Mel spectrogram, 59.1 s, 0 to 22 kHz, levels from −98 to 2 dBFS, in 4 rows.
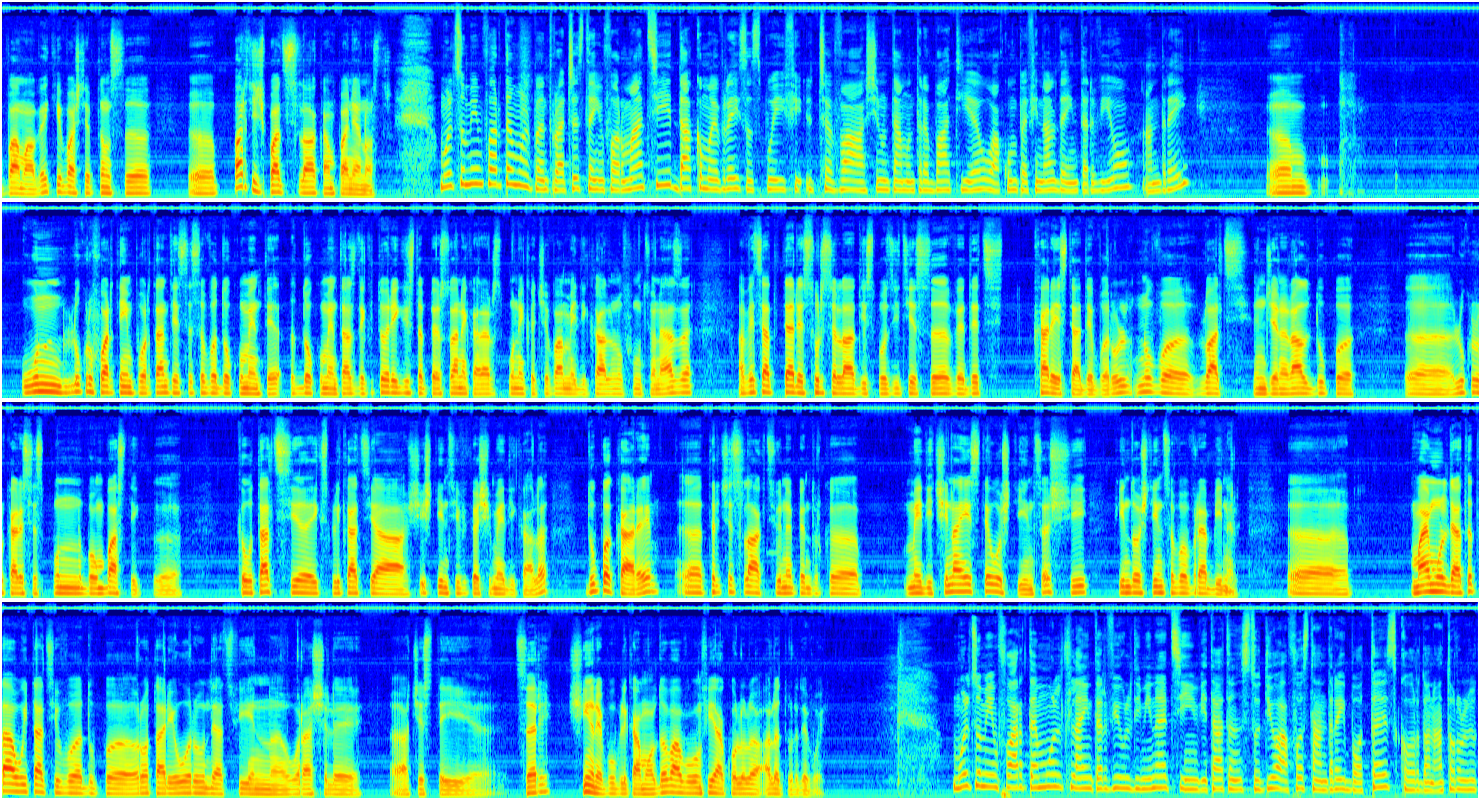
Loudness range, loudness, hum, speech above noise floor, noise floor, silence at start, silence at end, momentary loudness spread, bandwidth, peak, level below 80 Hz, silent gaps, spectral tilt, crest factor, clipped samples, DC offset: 8 LU; -23 LUFS; none; 22 dB; -45 dBFS; 0 s; 0 s; 15 LU; over 20 kHz; -4 dBFS; -52 dBFS; none; -6 dB/octave; 20 dB; under 0.1%; under 0.1%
